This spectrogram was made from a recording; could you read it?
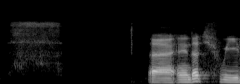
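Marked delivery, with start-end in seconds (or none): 0.1-0.6 a hissed S with no voice; unvoiced S. Shown as a demonstration. Teacher showing an unvoiced S. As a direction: let the S hiss without voice. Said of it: "You don't feel anything here".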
